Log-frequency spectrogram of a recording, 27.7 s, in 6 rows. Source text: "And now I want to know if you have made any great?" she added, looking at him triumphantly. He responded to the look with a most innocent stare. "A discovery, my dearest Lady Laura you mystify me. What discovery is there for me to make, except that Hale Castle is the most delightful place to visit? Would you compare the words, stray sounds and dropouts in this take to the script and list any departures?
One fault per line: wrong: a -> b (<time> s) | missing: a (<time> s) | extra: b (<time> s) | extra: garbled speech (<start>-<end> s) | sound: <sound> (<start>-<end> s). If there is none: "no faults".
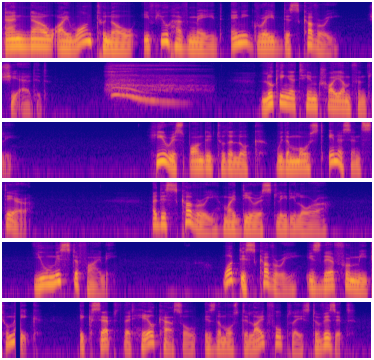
extra: discovery (3.5 s)
sound: sigh (5.9-7.3 s)
sound: dropout (23.3-23.4 s)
